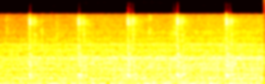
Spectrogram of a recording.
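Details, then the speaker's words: Vevor portable diesel heater on the lowest temperature setting: sharp clicks from the diesel dosing pump about twice a second over a steady fan hum. This is normal; the owner says all such pumps do it. "the only thing is that Bloody click click click of the diesel pump they all do it apparently there is a way around that"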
